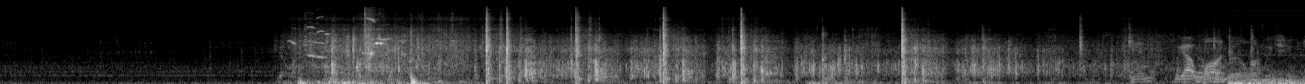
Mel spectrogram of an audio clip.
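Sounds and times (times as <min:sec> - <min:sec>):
shotgun shots: 0:04.7 - 0:11.2.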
